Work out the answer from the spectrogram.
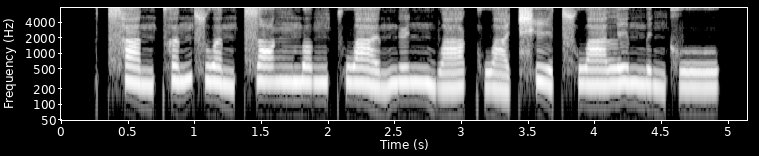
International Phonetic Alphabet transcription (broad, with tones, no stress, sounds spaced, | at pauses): t͡sʰ a˨˩ n t̪ʰ ə˧˥ n s w ə˨˩ n t͡s ɑ˥ ŋ n̪ ɤ˥ ŋ t̪ʰ w a˥˩ ɪ̯ n̪ y˥ n m w ä˧˥ kʰ w ä˨˩ t͡ɕʰ i˥˩ t͡sʰ w ä˥ l i˥ n̪ i˥˩ ŋ x u˥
